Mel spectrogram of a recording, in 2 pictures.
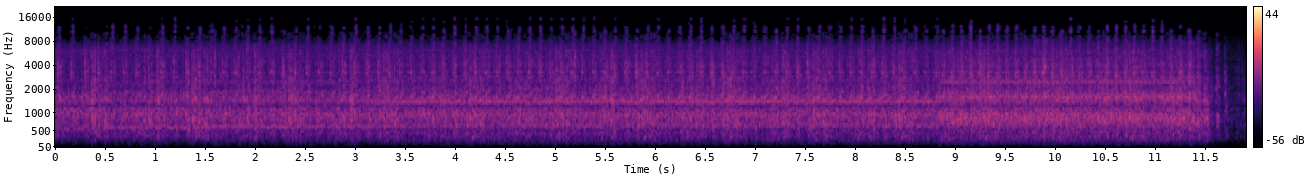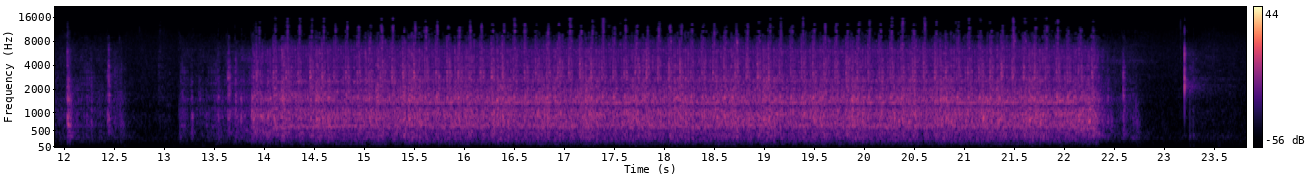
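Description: Janome DC4030 sewing machine running at a steady speed, sewing an overcast stitch along a fabric edge. It stops for about two seconds about halfway through, runs again, and stops a second or so before the end.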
